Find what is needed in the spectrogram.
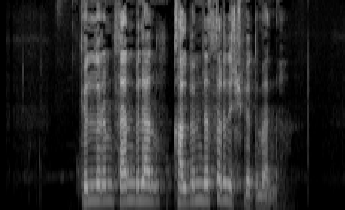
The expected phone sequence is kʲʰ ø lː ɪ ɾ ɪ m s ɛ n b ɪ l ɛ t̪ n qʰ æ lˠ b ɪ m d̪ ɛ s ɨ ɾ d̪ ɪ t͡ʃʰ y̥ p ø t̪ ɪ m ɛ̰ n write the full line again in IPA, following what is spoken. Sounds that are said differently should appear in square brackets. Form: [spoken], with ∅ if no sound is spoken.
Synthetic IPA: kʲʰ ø lː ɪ ɾ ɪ m s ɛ n b ɪ l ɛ [∅] n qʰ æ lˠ b ɪ m d̪ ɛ s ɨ ɾ d̪ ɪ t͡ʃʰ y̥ p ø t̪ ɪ m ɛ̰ n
